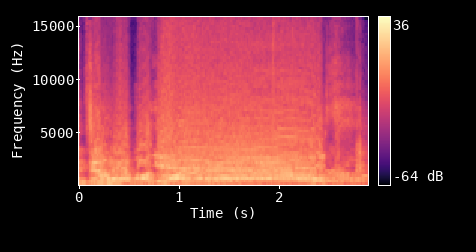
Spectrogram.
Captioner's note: red team cheers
